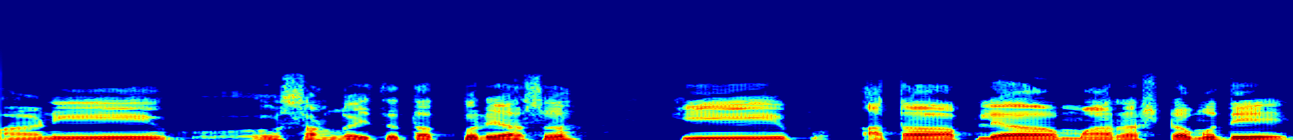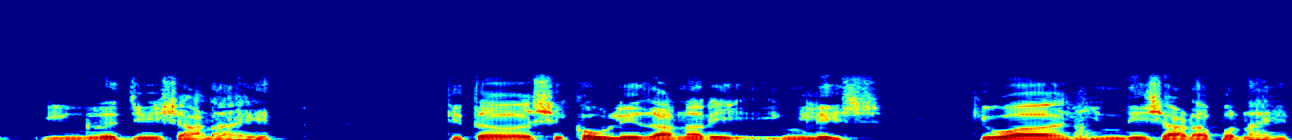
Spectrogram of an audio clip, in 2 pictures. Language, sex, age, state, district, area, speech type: Marathi, male, 30-45, Maharashtra, Thane, urban, spontaneous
